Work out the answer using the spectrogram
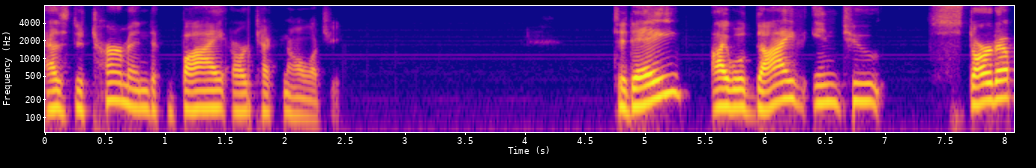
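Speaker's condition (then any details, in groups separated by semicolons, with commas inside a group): No condition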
